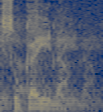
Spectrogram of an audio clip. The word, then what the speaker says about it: سکینہ: لخت جگر شہزادی سیدہ سکینہ، اصل نام ان کا عربی وزن میں سکینہ ہے، عرف عام میں سکینہ چلتا ہے، مگر اصل لفظ سکینہ۔ سیدہ میں عرف عام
